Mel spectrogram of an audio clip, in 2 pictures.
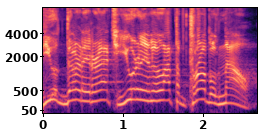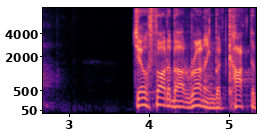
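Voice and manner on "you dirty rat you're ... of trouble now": high, strained gangster yell; angry yell. A narrator's reading. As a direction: yell a threat, pitched way up. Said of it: "Campanella yelled".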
